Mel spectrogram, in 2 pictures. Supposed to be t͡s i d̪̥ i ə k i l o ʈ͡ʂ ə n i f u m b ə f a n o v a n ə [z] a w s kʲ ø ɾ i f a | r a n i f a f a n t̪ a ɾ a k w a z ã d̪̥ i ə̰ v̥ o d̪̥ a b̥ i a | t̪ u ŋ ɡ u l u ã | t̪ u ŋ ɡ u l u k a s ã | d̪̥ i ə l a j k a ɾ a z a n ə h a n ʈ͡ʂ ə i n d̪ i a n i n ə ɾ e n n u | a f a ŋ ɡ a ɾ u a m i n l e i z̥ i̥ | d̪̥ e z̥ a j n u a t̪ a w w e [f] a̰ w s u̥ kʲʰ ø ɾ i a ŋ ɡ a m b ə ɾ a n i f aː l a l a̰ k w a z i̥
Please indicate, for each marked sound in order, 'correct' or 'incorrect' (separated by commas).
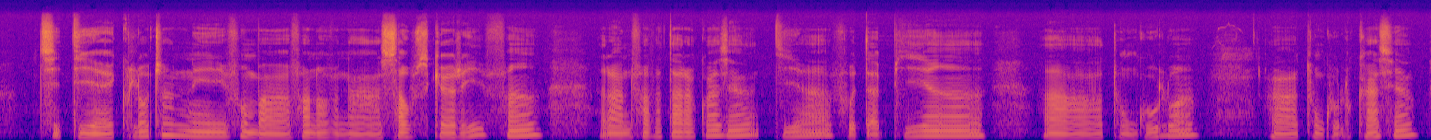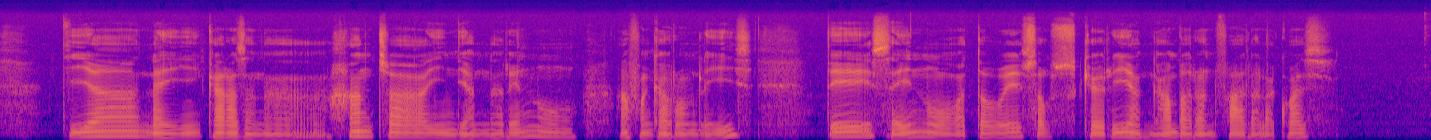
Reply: incorrect, incorrect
